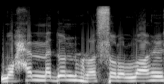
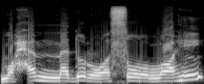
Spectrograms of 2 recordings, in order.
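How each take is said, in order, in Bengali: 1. n-টি r-এর আগে আলাদা থাকে। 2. n-টি দ্বিত্ব r-এর সাথে মিশে যায়।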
